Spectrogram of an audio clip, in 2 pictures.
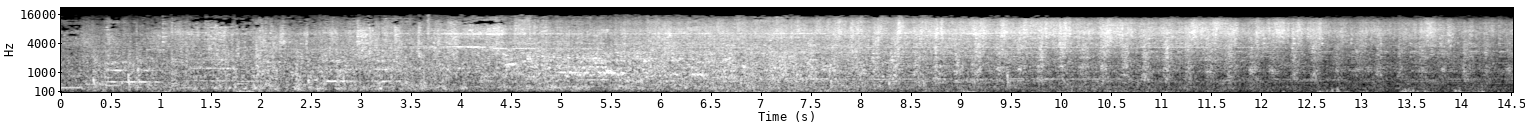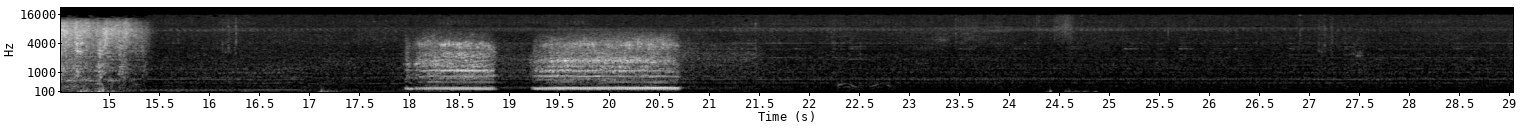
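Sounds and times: distant steam whistle blasts: 0:00.0 - 0:07.0, 0:17.8 - 0:26.0
steam hissing: 0:00.0 - 0:15.6
train wheel clatter: 0:00.0 - 0:16.5
steam locomotive exhaust rush: 0:00.0 - 0:29.0.

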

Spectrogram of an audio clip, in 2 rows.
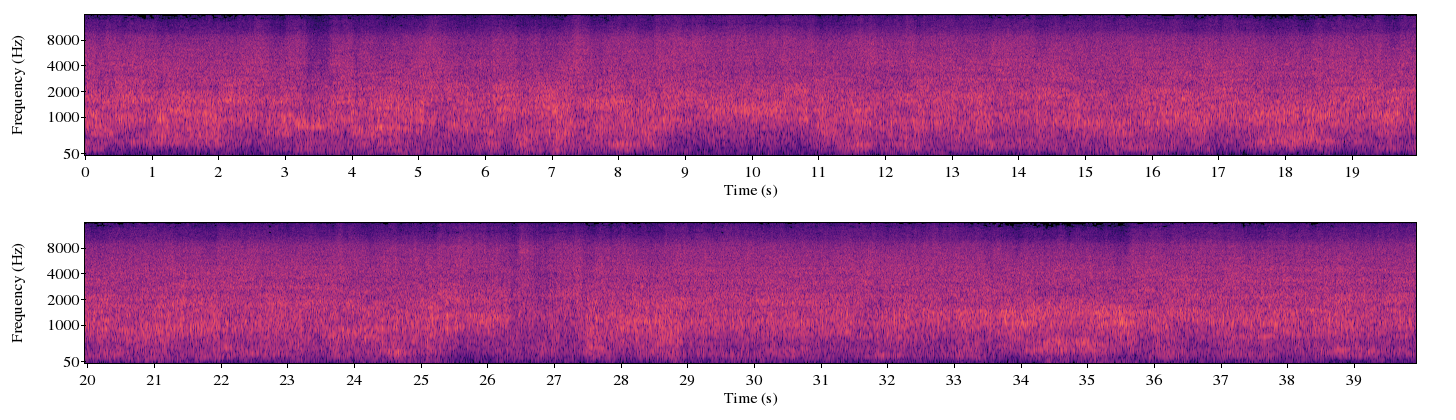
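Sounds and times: water jet hissing: 0:00.0 - 0:39.9
water splashing on steel tracks: 0:00.0 - 0:39.9.

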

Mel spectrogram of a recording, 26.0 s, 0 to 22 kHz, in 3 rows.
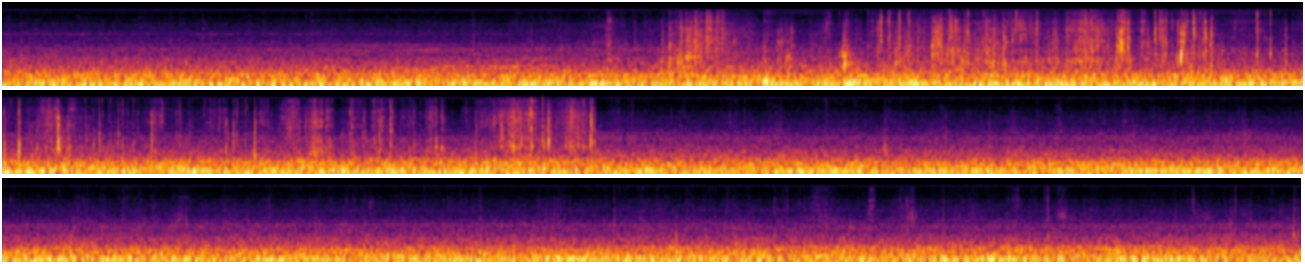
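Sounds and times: low hum of equipment: 0:00.0 - 0:26.0
crackling and sharp clicks: 0:04.0 - 0:12.7.

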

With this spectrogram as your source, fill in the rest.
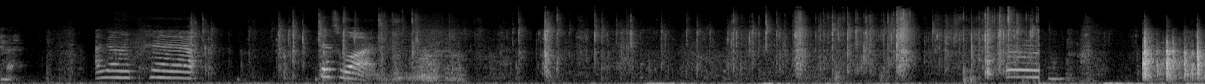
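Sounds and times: plastic wrapper crinkling: 0:01.8 - 0:10.4.

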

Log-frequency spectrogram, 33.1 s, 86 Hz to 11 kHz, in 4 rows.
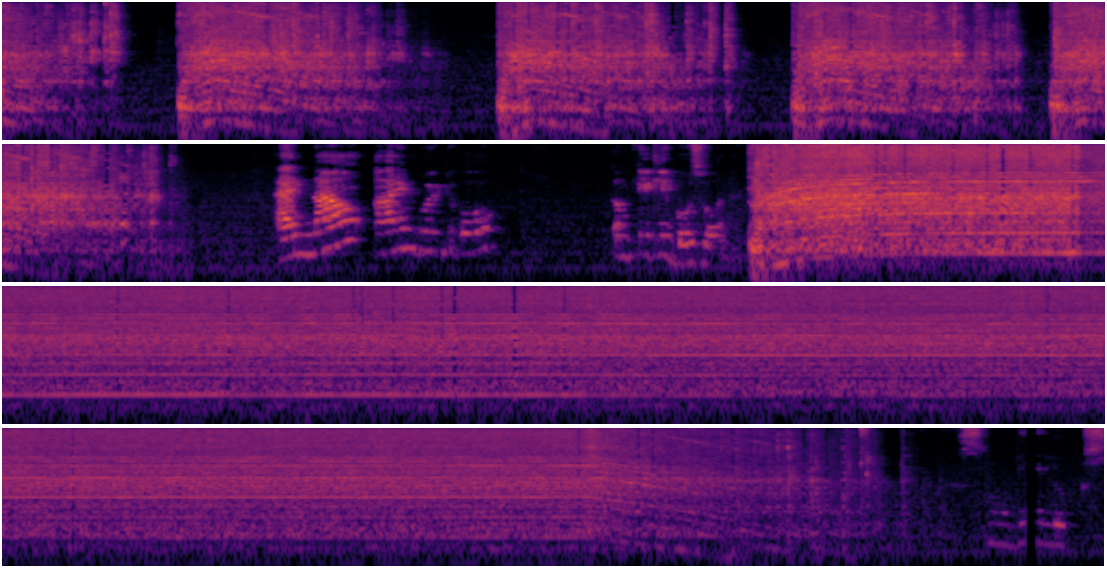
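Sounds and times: electric mixer grinder blending: 0:00.0 - 0:03.1, 0:03.7 - 0:09.6, 0:13.9 - 0:31.4.

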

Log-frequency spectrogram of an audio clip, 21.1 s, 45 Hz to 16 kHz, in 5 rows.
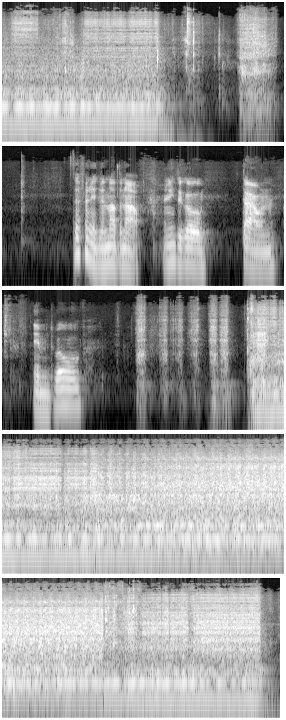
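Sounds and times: drill press boring into metal: 0:12.2 - 0:21.0.

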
